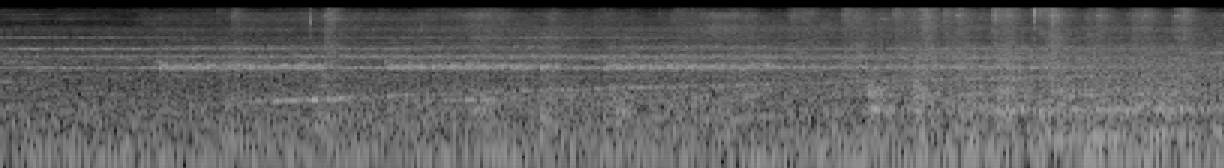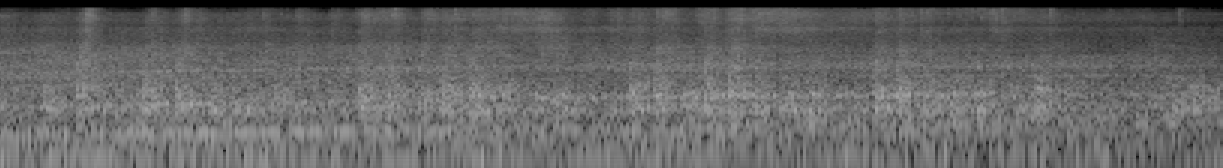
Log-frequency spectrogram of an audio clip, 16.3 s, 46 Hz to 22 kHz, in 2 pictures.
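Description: A Taipei Metro C301 electric train pulls away. Its motor whine rises in pitch as it accelerates, then wheel and rail rumble with clatter builds as the cars run past, easing off at the very end.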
